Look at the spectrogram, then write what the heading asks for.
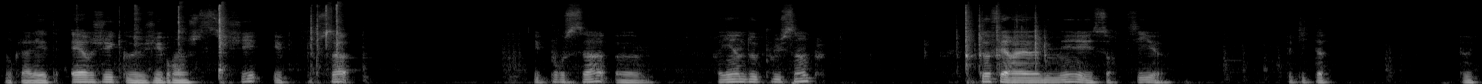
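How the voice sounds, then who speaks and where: A man's voice: on the low side, fairly even intonation, slow pace, pauses often, noisy background. A young man with a cold talks through an electronics project casually, hesitating often and using slang. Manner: hesitant, many fillers, slangy. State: stuffy with a cold. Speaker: hobbyist electronics youtuber. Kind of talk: casual screen-recorded tutorial.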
